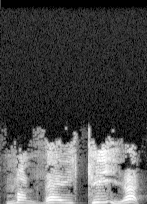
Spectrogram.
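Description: A man's voice: medium pitch, huge pitch swings, takes it slowly, husky, no room sound, highs cut off, exaggerated voice. A man voicing a suspicious, rude male building manager who questions sharply.

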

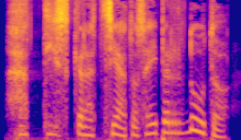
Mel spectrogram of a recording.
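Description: A man puts on a frightened young woman who pleads and warns in a trembling, breaking voice. She sits a little high and lifts sharply in her despair. The reading is dry and close. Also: unhurried, darkish tone, no room sound, close to an everyday voice. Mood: anguished pleading. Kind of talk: audiobook reading.

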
